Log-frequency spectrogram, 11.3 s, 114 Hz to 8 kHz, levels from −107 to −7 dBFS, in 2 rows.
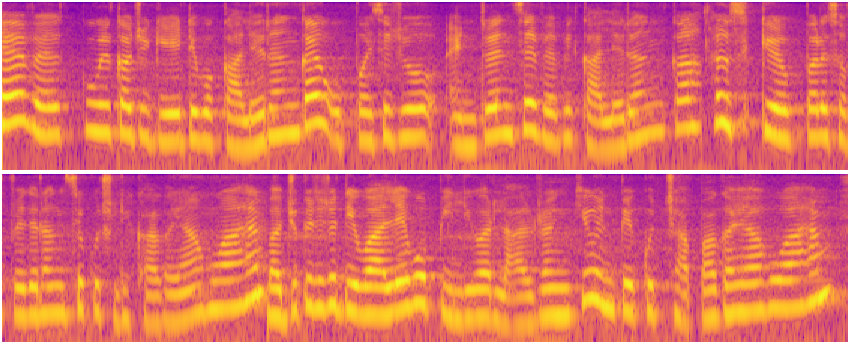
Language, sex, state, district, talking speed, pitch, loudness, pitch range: Hindi, female, Bihar, Jamui, 250 wpm, 255 Hz, -17 LUFS, 225-285 Hz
